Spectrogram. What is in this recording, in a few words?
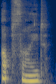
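"upside", British English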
